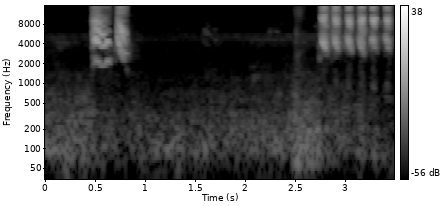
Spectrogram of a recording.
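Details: Female yellow-bellied seedeater calling to attract males, used to stimulate singing in males; high thin notes, a pair of short bursts followed by a rapid series of about six sharp chips.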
